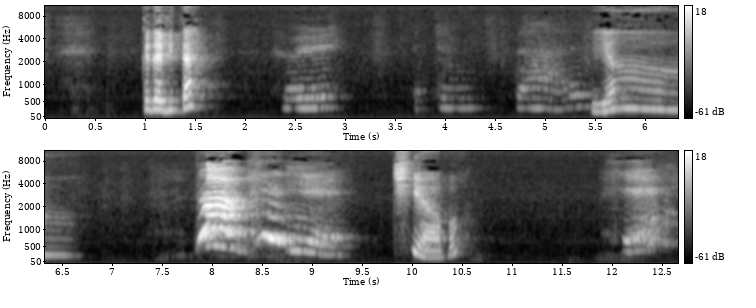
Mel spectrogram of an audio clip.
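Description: A toddler babbles and calls out nearby.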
